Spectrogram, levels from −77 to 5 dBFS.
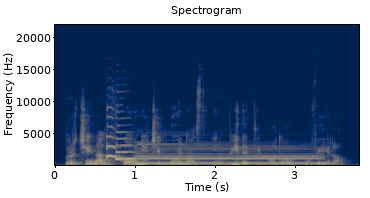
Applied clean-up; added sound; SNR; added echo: none; Wind instrument, woodwind instrument; -1 dB; none.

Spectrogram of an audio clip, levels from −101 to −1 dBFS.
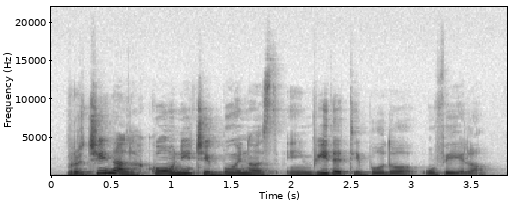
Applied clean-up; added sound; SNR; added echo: none; none; none; none.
